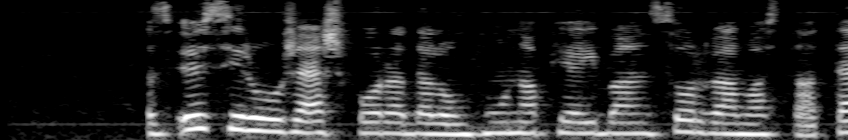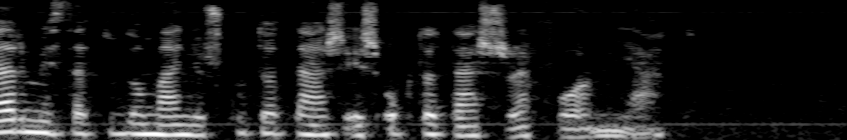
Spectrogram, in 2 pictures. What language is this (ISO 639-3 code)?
hun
